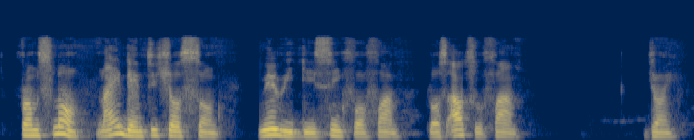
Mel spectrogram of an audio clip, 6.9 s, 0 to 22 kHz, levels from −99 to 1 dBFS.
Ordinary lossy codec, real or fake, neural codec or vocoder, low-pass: none; fake; codec, 44.1 kHz, 7.8 kbps, Pupu-Codec; 7.2 kHz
